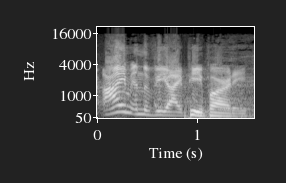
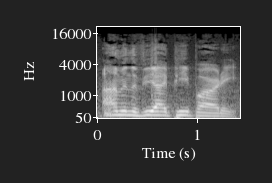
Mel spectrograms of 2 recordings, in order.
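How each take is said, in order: First: I'M punched high and loud; mock outrage, hitting I'M hard; indignant stress on I'M. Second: Raised, loud phone answer; boastful drunk friend. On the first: Buddy's indignant retort, stressing I'm. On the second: Retold or imitated. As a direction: imitate a tipsy buddy proudly announcing.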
